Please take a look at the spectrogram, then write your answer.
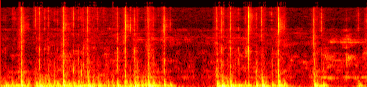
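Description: Rapid clicking keystrokes on a computer keyboard as a password command is entered on Linux, close and steady in two bursts separated by a brief pause, with no talking.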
